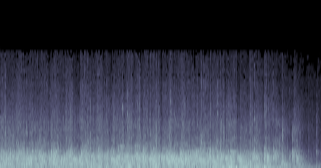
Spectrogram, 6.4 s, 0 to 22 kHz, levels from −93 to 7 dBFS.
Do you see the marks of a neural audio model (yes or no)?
yes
